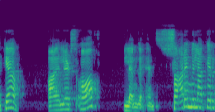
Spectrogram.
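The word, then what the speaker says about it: islet: जो beta cells होते हैं बच्चों, इनका एक और नाम भी है आइलेट ऑफ लैंगरहैंस। इज नहीं बोलेंगे इसको, ऐसे साइलेंट है, आइलेट, जैसे आइलैंड होता है ना, ऐसी आइलेट्स ऑफ लैंगरहैंस, पर्सन का नाम है लैंगरहैंस।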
